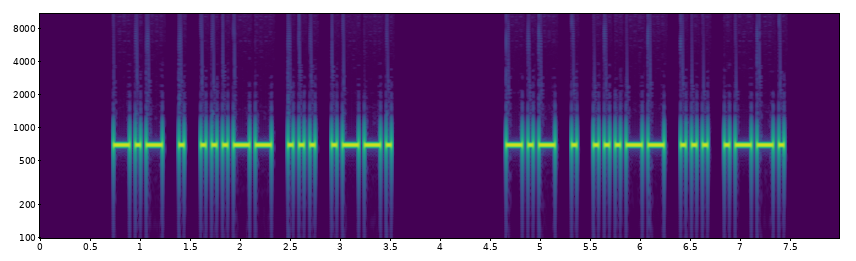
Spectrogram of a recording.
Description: Morse code, heard as a keyed tone, about 22 wpm, 700 Hz. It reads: KE3SP KE3SP
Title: USA Call Signs - 5 Characters - Repeated 3x - 22wpm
